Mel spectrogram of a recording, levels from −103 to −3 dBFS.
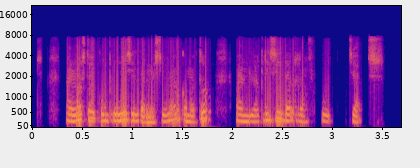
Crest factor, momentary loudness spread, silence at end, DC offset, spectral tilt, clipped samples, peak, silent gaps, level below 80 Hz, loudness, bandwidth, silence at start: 16 dB; 9 LU; 0.2 s; under 0.1%; -6 dB/octave; under 0.1%; -18 dBFS; 0.30-0.35 s, 2.01-2.05 s, 3.07-3.13 s; -54 dBFS; -34 LUFS; 8.2 kHz; 0.05 s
